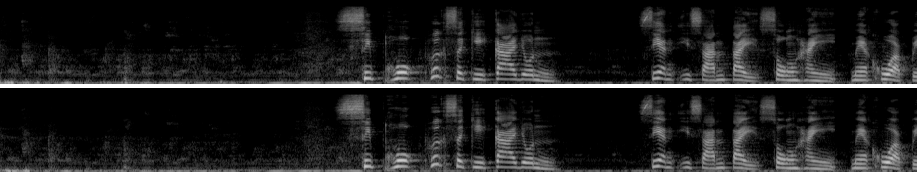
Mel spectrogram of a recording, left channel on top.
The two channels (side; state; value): both; normal; correlation 0.86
